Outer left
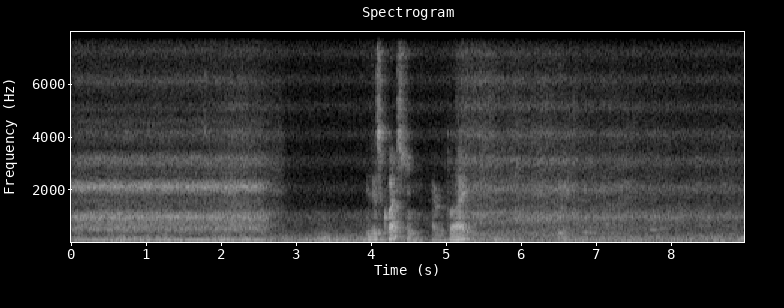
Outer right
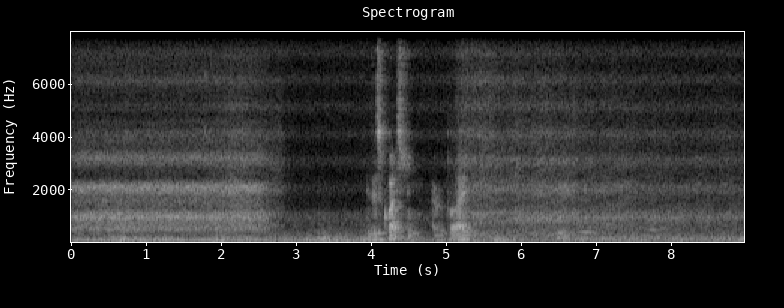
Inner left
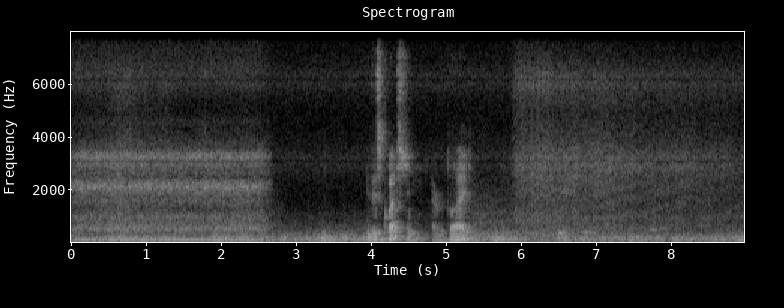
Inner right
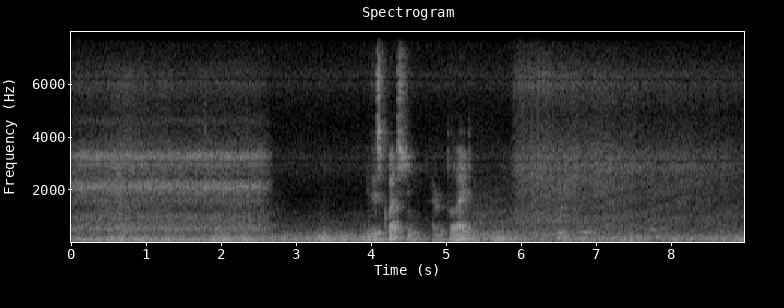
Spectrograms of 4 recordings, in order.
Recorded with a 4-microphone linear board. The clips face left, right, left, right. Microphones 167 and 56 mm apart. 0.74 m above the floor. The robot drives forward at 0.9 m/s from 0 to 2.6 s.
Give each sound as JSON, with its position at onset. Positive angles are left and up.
{"t": 3.9, "sound": "a man speaking", "side_deg": 25, "distance_m": 3.0}
{"t": 6.2, "sound": "a child speaking", "side_deg": -40, "distance_m": 5.5}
